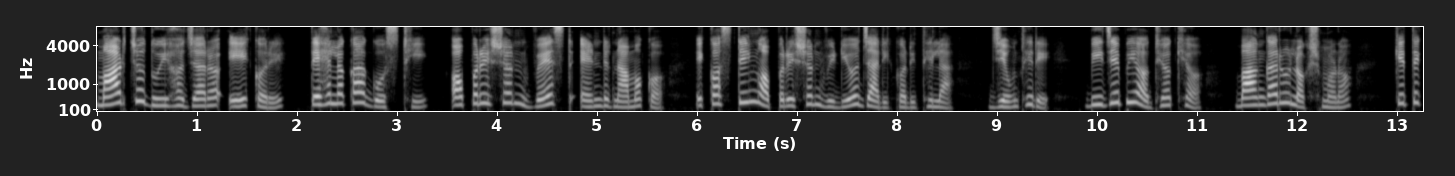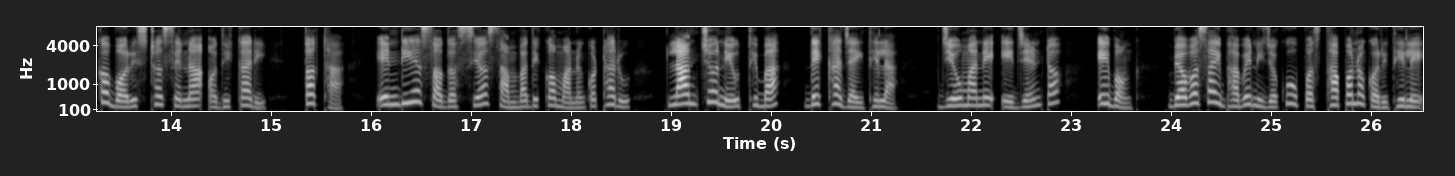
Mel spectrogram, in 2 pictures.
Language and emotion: Odia, neutral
